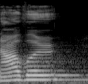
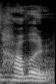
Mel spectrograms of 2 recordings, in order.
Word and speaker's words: hour: Example, an umbrella, an owl, an image, an hour. It is not known as hour, it is hour, O-U-R, H is silent.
